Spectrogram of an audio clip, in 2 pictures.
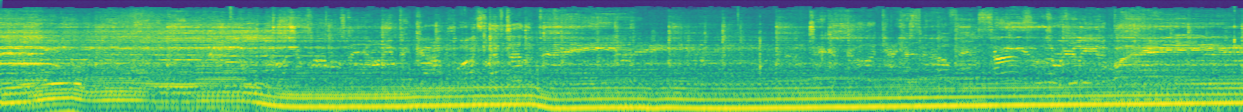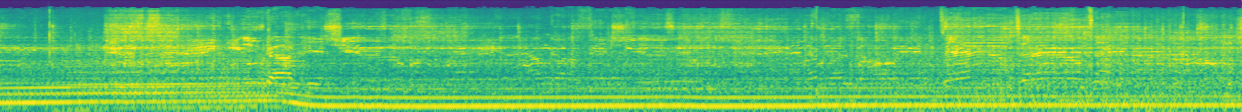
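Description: Car engine heard from inside the cabin, pulling away and accelerating: its pitch climbs, drops at gear changes about three and seven seconds in, climbs slowly for a long stretch, drops again about two-thirds of the way through, and then holds steady at cruising speed.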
